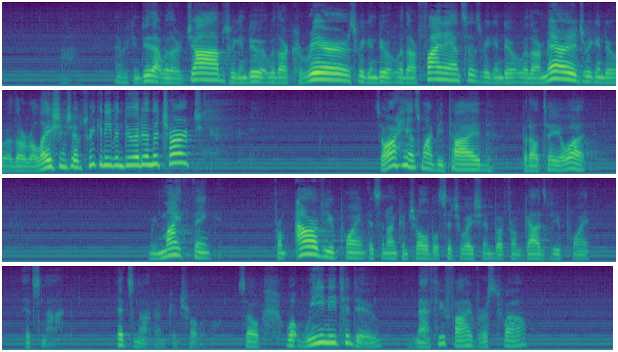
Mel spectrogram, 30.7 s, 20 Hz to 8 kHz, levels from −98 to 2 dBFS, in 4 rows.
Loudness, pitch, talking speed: -25 LUFS, 115 Hz, 165 wpm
